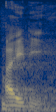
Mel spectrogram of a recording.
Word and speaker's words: Eide: Sorry, I messed up your last name there. The pronunciation is Eide.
